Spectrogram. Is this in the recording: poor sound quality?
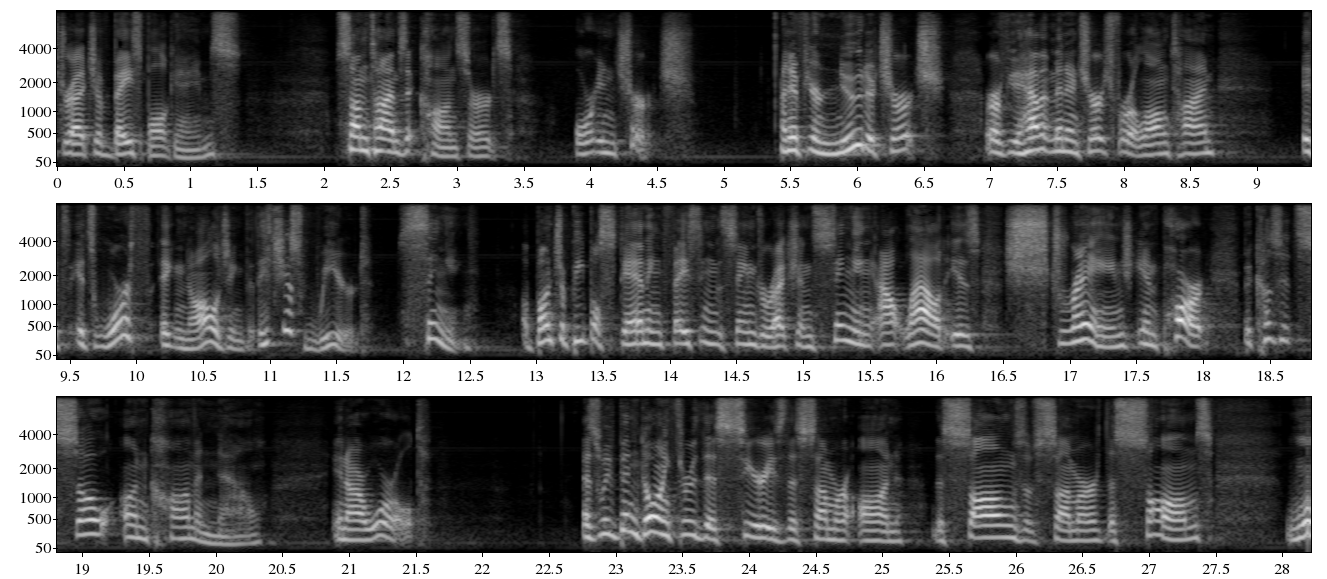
no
